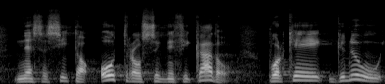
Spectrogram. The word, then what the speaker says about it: GNU: Se escribe G-N-U, se pronuncia en inglés GNU.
